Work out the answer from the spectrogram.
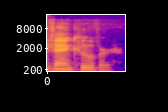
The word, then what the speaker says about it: Vancouver: from Vancouver is that when you say Vancouver, um there's a little bit of a G after the N. Um and I guess that's how the locals say it, but if you're not from Vancouver, you just say Vancouver, right? Which is a little bit different.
